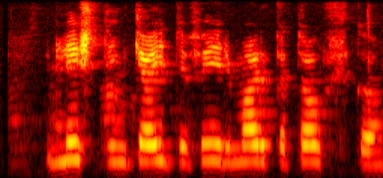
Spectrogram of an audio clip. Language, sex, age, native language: Icelandic, male, 10, Icelandic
